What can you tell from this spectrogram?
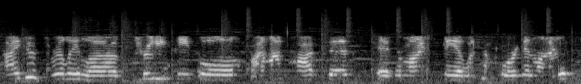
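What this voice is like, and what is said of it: Emotional, slightly shaky voice. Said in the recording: “I'm a little emotional”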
